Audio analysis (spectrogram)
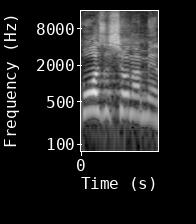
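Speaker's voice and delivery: loud, high, proclaiming each word.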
